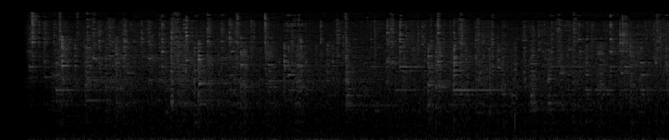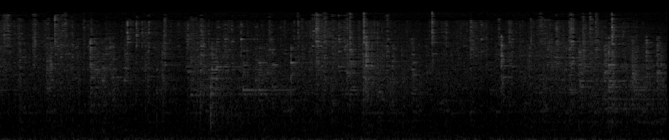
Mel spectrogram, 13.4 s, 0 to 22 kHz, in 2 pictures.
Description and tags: Wind Chime 1
chime, wind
